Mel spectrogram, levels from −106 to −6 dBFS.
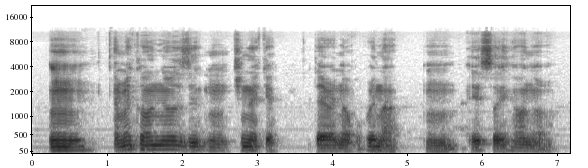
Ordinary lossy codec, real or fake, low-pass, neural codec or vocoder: Opus, 32 kbps; real; 10.8 kHz; none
